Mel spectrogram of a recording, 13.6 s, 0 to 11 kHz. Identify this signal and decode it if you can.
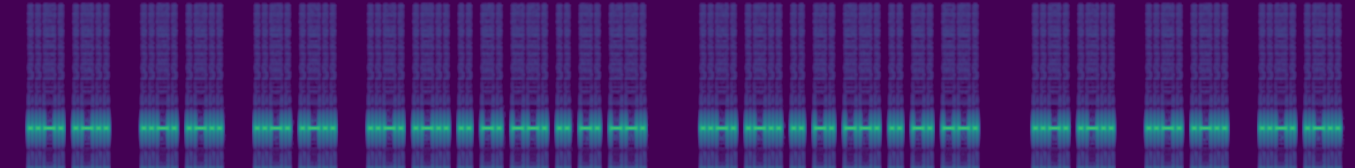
Morse code, heard as a keyed tone, about 32 wpm, 800 Hz. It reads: FL FL FL FLINGING FLINGING FL FL FL
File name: FL Prefixes 3x2 @30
